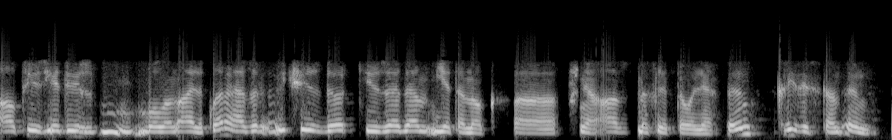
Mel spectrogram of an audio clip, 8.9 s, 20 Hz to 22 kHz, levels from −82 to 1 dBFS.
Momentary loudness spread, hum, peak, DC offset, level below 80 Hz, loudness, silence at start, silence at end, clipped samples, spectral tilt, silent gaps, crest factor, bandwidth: 4 LU; none; -8 dBFS; under 0.1%; -68 dBFS; -21 LUFS; 0 s; 0.15 s; under 0.1%; -7 dB/octave; none; 12 dB; 5.4 kHz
